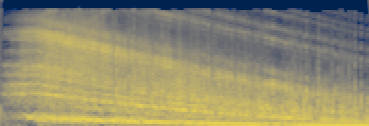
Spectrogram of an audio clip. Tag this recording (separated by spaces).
sfx off power-down edited down sound-design rumble digital machine electronic future abstract electric altered-sound atmospheric synthetic game noise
